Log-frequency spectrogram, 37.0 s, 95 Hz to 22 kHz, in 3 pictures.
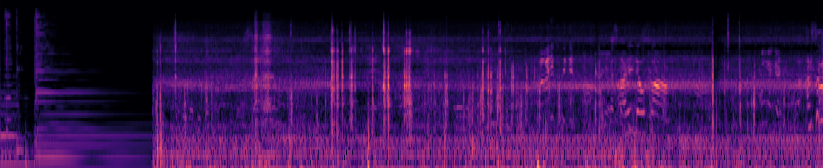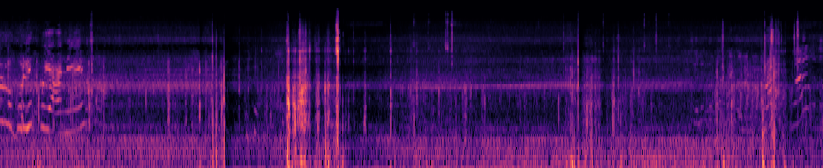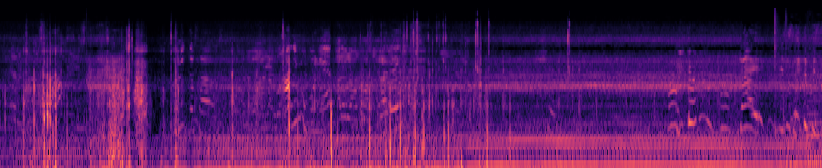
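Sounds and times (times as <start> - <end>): speedboat engine drone: 2.3 - 37.0
wind: 2.3 - 37.0
voices: 2.6 - 17.0, 21.6 - 26.3, 26.9 - 33.4, 34.7 - 37.0.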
